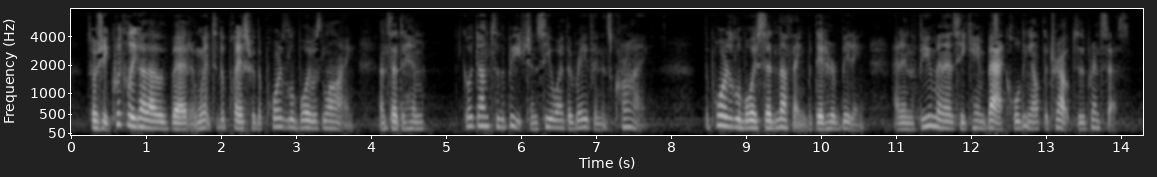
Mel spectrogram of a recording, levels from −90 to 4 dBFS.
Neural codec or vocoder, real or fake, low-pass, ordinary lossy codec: none; real; 7.2 kHz; MP3, 32 kbps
